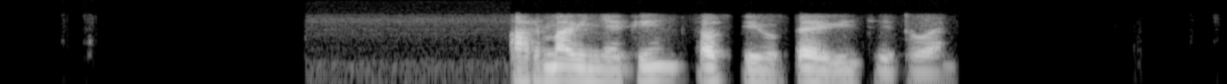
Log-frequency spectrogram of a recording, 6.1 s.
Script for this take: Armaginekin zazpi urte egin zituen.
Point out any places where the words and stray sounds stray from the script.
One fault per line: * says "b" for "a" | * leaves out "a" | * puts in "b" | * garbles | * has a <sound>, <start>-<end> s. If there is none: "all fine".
all fine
